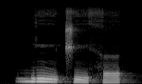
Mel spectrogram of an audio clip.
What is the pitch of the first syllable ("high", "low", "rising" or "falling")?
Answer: falling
